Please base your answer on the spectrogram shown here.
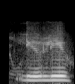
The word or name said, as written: Liu Liu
